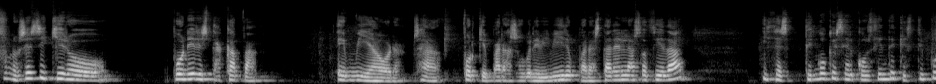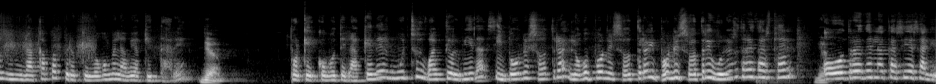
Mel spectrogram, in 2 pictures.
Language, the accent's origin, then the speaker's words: Spanish; Vitoria, Basque Country, Spain; also born or lived in Barcelona / Madrid; ¿a, dónde pertenezco? O sea, soy de Vitoria, soy de Barcelona, soy de Madrid, ya no soy, no tengo esta, no era mi casa la que he construido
